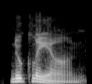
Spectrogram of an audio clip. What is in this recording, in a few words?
"nucleon", American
